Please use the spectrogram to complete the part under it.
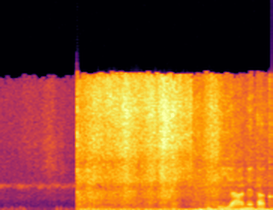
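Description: A bag rustles as it is handled.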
